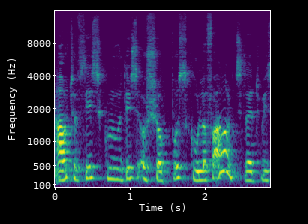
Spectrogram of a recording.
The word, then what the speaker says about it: Osogbo: And out of this grew this Osogbo School of Arts that we still talk about today.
